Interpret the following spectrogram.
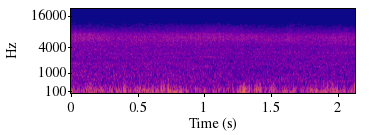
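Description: Wind buffeting the microphone, an uneven gusty rumble over a steady outdoor hiss.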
